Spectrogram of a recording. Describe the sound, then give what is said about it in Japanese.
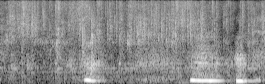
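Hot water runs from a tap in a faint, steady splashing hiss that continues without a break for the whole stretch, with a few short low tones showing over the flow. “お湯だ。あったかい。”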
